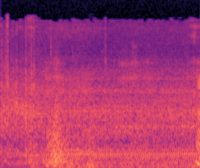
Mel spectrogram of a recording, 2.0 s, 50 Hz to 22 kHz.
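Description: A 2019 Honda Vision 110 scooter's single-cylinder engine pulling at full throttle as it accelerates from a standstill, its note held steady.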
